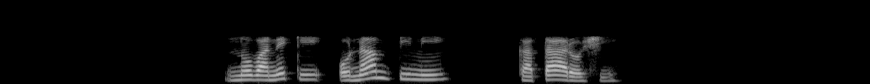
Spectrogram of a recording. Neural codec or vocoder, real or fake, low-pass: none; real; 3.6 kHz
